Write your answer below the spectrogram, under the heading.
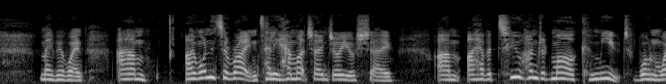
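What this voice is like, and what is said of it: Usual voice. Nothing is said of it.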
